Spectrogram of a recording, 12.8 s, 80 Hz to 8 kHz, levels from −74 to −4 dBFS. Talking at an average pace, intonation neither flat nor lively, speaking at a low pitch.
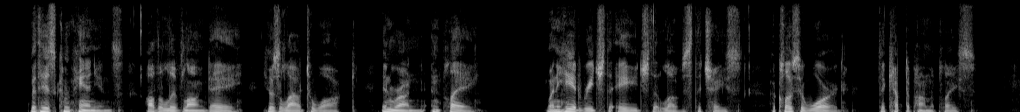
No: average, 165 wpm; narrow, 2.3 semitones; low, 110 Hz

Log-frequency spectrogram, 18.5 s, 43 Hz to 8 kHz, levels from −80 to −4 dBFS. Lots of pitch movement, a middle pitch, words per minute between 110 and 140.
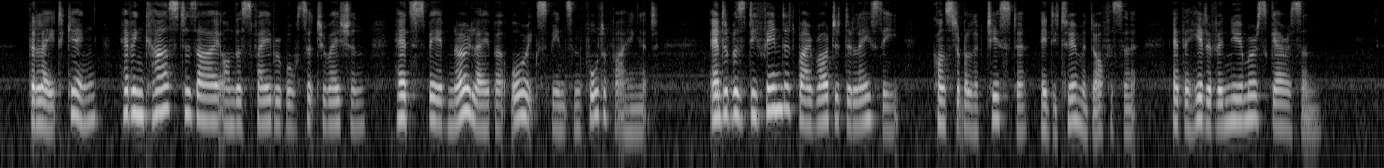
No: average, 4.2 semitones; medium, 180 Hz; slow, 135 wpm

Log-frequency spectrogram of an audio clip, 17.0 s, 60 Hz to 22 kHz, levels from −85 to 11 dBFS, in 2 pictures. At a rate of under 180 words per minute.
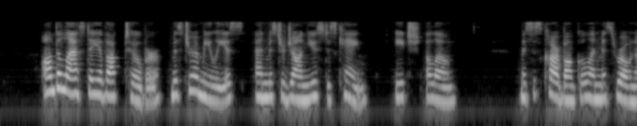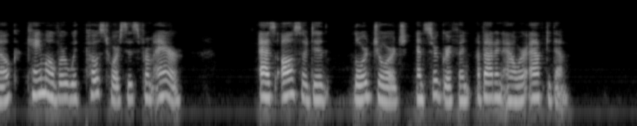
Yes: average, 140 wpm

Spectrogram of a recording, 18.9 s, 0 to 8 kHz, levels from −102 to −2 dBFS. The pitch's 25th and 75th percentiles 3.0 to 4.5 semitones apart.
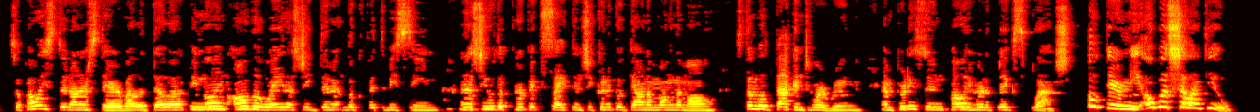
Yes: average, 3.6 semitones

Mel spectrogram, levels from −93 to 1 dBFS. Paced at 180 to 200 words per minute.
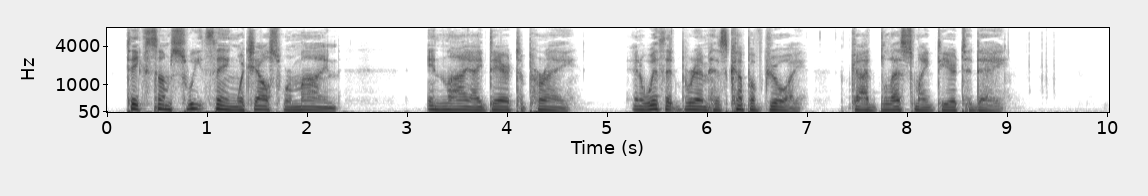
No: average, 160 wpm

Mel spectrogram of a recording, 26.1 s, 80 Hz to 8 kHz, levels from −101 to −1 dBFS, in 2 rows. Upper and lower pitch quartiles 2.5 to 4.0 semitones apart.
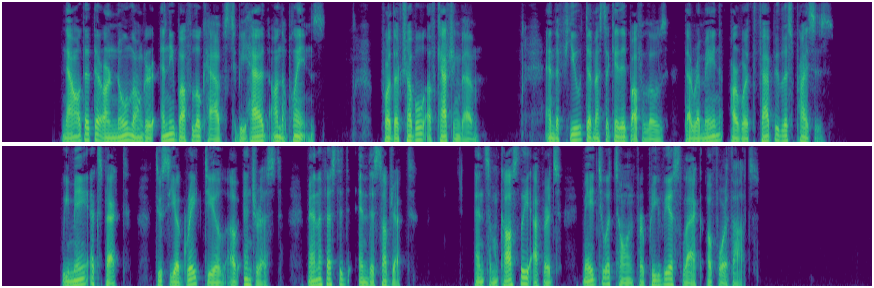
No: average, 5.1 semitones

